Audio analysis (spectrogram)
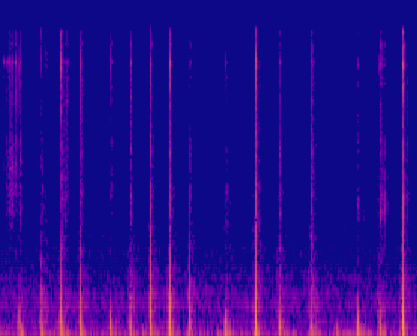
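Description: A small, hollow, red-dotted, painted wooden mini maraca with a wooden handle is tapped with fingernails along its body and handle. Fifteen short, dry taps come at an uneven pace, each a low hollow knock with a bright clicky edge that dies away at once.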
